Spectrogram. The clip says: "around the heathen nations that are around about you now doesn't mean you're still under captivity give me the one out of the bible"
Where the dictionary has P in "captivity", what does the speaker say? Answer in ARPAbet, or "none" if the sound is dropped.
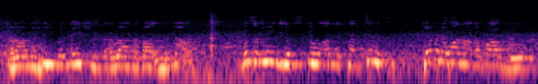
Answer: P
